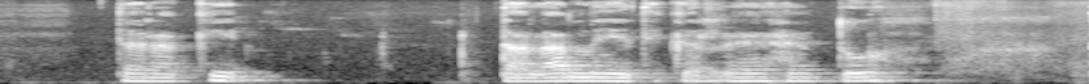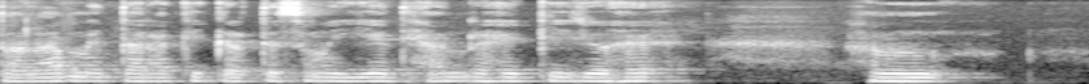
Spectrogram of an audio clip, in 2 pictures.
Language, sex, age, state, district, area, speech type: Hindi, male, 45-60, Uttar Pradesh, Chandauli, urban, spontaneous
